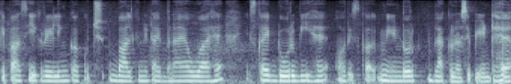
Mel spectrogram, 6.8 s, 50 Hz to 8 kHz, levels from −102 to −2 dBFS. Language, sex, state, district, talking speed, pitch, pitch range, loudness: Hindi, male, Maharashtra, Nagpur, 220 wpm, 170 Hz, 165-175 Hz, -17 LUFS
